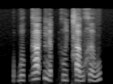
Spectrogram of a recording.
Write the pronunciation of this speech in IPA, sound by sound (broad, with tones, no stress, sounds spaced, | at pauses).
ɓ o˨˩ k̚ ɣ a˦˥ k̚ ŋ ɛ˨˩ p̚ k u˨˩ c a˨˩˦ w x ə˨˩˦ w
